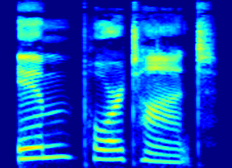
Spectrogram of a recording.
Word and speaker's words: important: For example, in the word important, we stress the second syllable, important.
